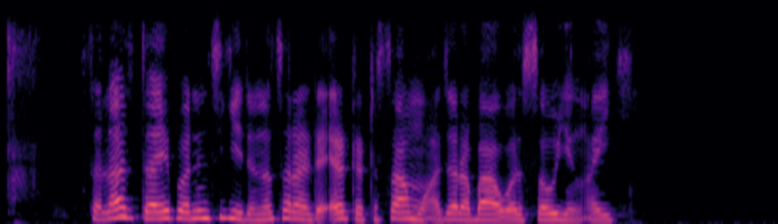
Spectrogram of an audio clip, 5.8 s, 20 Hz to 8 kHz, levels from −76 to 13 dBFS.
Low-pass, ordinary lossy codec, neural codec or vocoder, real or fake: 7.2 kHz; Opus, 24 kbps; none; real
